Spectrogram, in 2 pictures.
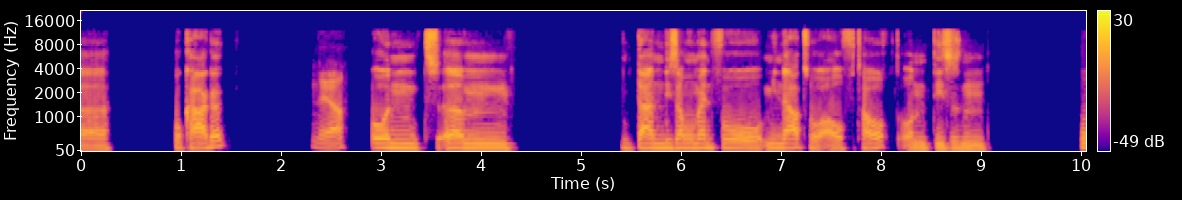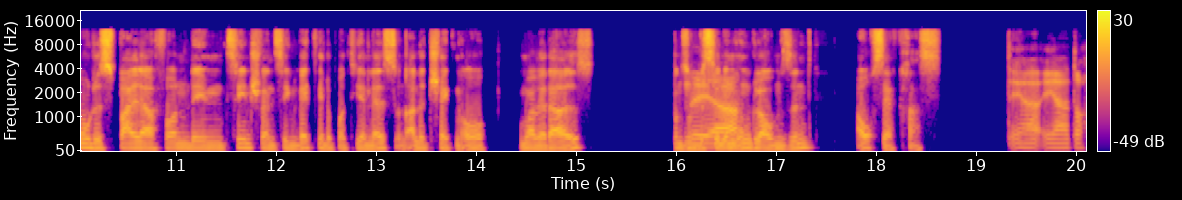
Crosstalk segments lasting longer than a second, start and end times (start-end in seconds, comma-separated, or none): none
